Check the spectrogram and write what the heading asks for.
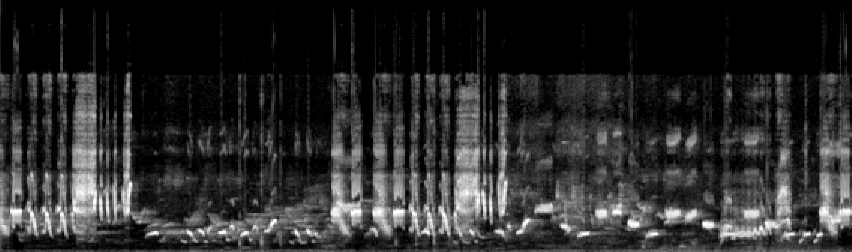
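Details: Kacer, the Oriental magpie-robin, in full song meant to rile rival magpie-robins: a continuous stream of loud whistled slurs, harsh squawky notes and rapid chatters, closely packed across eleven seconds over a low background rumble.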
